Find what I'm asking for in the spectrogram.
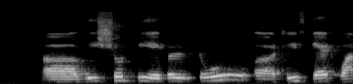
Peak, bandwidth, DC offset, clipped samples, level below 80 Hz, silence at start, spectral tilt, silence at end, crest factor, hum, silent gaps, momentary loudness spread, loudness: -8 dBFS; 12.5 kHz; under 0.1%; under 0.1%; -74 dBFS; 0.45 s; -5.5 dB/octave; 0 s; 14 dB; none; none; 6 LU; -22 LUFS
